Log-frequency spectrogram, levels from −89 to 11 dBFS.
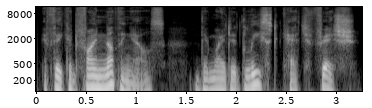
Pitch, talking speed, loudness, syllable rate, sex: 110 Hz, 220 wpm, -18 LUFS, 5.0 syllables/s, male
